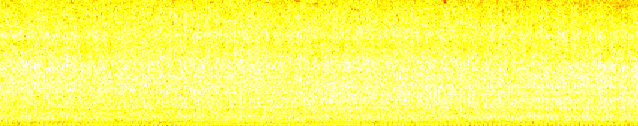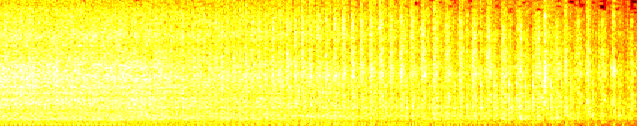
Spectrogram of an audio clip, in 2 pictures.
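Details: Old Briggs and Stratton lawn mower that had lost power and would not rev up, after fixing the carburetor float spring: smooth, steady hum at constant speed, then a clean wind-down at shutoff; engine now runs properly.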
